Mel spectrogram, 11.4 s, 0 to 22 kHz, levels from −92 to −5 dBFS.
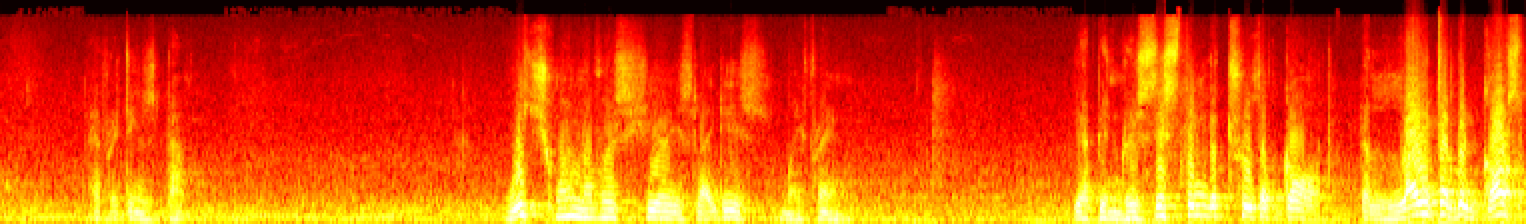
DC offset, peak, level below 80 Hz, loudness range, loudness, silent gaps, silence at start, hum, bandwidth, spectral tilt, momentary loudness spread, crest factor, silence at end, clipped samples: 0.8%; 0 dBFS; -32 dBFS; 11 LU; -10 LUFS; none; 0 s; none; 17 kHz; -6 dB/octave; 20 LU; 10 dB; 0 s; 0.9%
